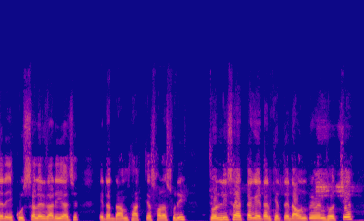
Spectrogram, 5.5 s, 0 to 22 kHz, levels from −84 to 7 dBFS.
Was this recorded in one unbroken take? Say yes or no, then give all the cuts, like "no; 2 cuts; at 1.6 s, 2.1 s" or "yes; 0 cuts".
yes; 0 cuts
